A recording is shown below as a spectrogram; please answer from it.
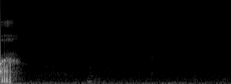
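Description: Quiet room tone with a single faint click of a computer mouse about one and a half seconds in.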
